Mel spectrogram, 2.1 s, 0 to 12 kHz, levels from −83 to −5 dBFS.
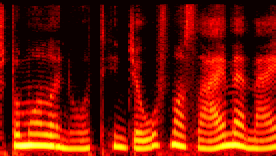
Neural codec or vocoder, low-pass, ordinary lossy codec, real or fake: codec, 24 kHz, 0.5 kbps, DualCodec; 10.8 kHz; AAC, 48 kbps; fake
